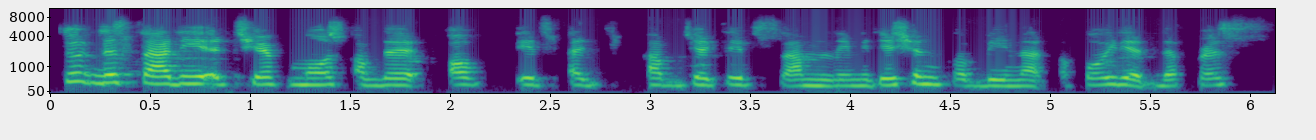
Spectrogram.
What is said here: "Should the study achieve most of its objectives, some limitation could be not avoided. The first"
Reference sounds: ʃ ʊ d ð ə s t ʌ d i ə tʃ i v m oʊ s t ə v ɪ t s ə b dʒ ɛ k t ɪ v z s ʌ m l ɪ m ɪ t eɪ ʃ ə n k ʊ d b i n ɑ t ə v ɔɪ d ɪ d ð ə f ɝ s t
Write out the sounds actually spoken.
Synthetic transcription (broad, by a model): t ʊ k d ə s t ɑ d i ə tʃ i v m oʊ s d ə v ɪ t s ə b dʒ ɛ k t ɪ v s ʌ m l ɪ m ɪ t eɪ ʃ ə n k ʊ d b i n ɑ t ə p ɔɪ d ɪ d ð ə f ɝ s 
